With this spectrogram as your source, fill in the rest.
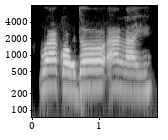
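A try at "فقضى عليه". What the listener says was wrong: Nah, bukan wa fa. Faqadha alaihi.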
